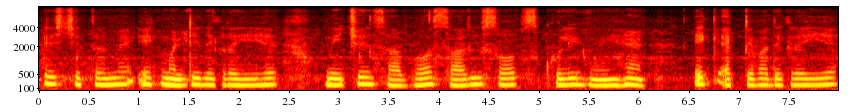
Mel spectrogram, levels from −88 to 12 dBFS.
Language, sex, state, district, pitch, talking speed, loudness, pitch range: Hindi, female, Madhya Pradesh, Bhopal, 180 Hz, 150 wpm, -17 LUFS, 175-190 Hz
